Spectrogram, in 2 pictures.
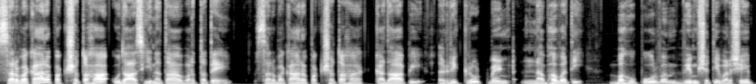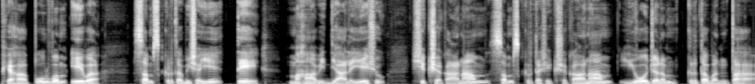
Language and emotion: Sanskrit, neutral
